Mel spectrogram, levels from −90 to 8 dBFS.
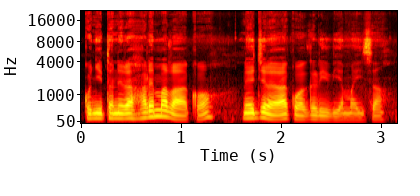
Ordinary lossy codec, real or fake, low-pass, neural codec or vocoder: none; real; none; none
